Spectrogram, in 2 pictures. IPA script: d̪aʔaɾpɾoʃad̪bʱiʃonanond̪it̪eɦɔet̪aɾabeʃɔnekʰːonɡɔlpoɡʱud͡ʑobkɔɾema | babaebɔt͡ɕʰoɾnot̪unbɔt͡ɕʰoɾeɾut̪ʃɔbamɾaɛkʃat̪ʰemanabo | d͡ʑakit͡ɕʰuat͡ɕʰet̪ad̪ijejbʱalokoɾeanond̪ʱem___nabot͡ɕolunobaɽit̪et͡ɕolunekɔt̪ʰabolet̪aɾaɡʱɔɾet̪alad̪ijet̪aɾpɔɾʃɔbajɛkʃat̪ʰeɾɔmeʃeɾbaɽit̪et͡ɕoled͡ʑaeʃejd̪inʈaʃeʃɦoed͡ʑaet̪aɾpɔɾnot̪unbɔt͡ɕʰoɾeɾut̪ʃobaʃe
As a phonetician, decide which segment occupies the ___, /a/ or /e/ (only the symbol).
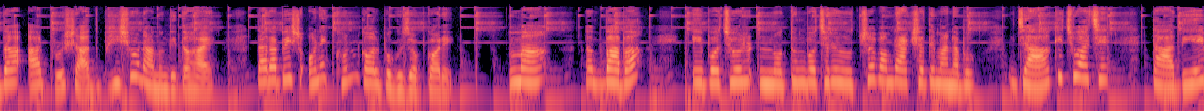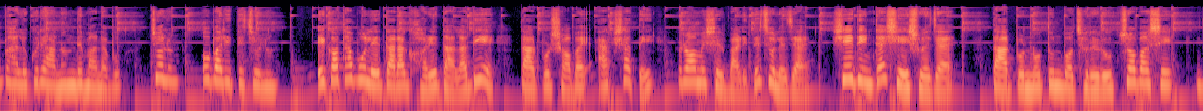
a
